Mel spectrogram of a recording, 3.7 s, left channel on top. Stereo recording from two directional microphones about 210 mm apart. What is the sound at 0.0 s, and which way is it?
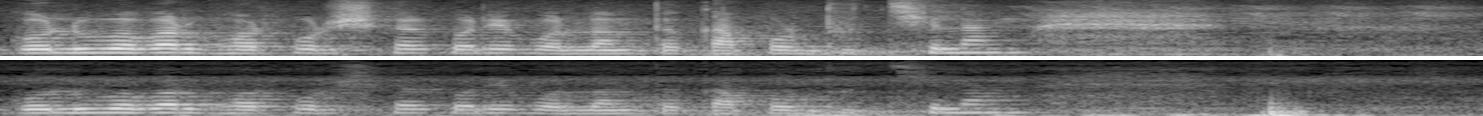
A woman's voice, 30° left (ahead or behind).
